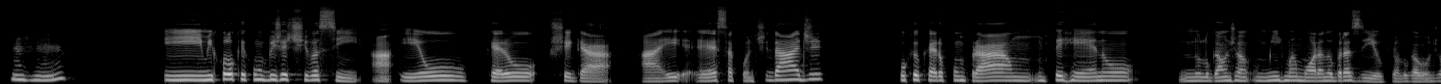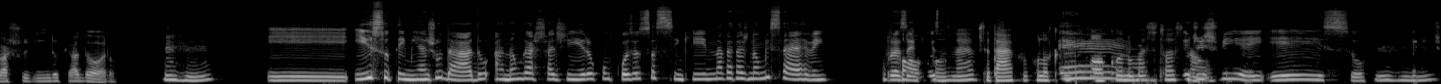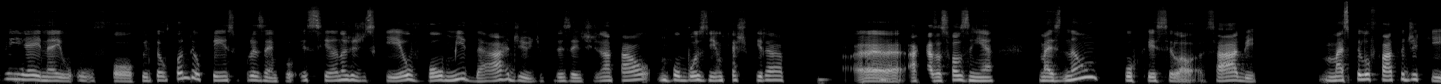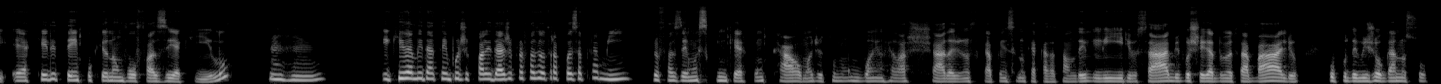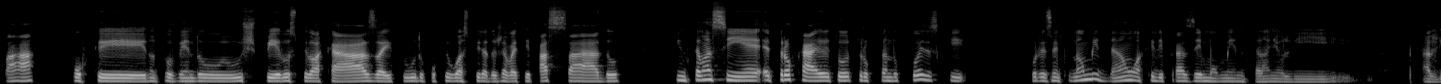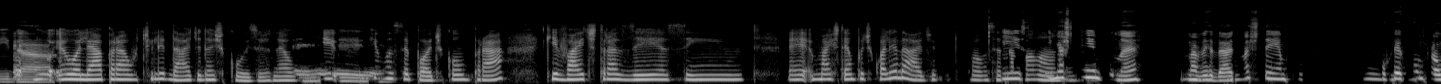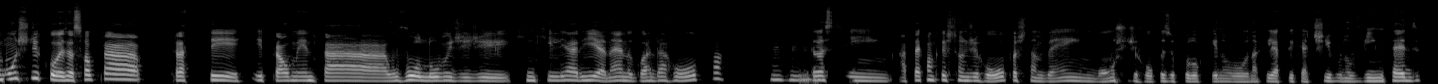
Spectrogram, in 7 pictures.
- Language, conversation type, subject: Portuguese, advice, Gastar impulsivamente para lidar com emoções negativas
- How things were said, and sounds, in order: other background noise; tapping; in English: "skincare"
